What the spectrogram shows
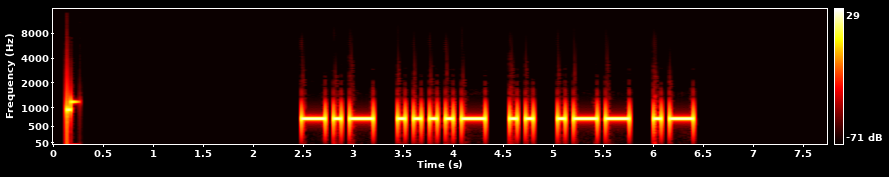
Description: Morse code, heard as a keyed tone, about 15 wpm, 700 Hz. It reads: K4IWA
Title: USA Call Signs - 5 Characters - Repeated 3x - 15wpm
